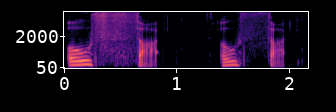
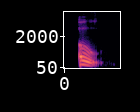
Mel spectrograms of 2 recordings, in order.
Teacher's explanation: If you don't have airflow, oath will sound like oat with a T.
